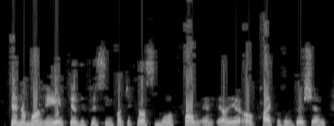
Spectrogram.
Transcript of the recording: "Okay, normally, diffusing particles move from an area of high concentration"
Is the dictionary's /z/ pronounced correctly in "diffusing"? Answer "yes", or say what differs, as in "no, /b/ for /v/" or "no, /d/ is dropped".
no, /s/ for /z/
